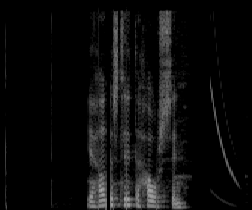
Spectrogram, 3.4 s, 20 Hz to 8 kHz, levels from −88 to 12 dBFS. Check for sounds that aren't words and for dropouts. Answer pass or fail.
fail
